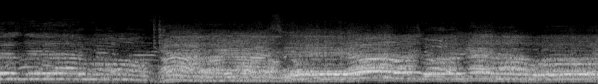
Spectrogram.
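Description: A group of male voices chanting a song together in unison, holding long notes with a short break about one and a half seconds in.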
